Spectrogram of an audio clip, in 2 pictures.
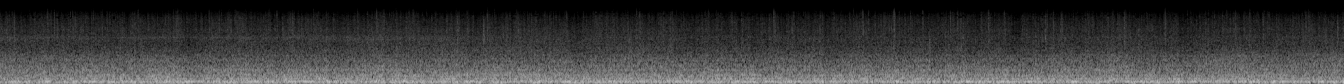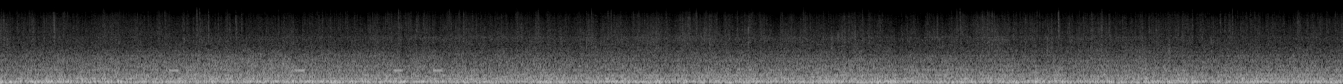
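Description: A car's tyres and engine rumble steadily on a wet road.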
